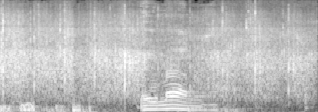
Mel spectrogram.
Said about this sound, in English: I want us to rise to our feet, and with a clap offering, let's welcome him as he comes and takes his liberty.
